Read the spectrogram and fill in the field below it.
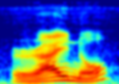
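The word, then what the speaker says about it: rhino: এরপর আরেকটা যে রুলস আর এর পর যদি এইচ থাকে ওই ক্ষেত্রে এইচ এর উচ্চারণ হয় না আর এর উচ্চারণ হয় যেমন এটার উদাহরণ হচ্ছে রাইম রাইনো রম্বিক আর এর পর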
